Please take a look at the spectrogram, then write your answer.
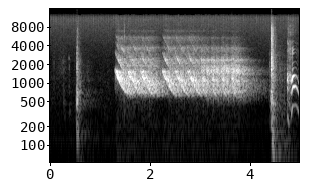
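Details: Code Alarm all-in-one car alarm test: the system is armed by remote, then a door is opened, and right after a door thump a loud warbling siren rises and falls steadily, showing the alarm trips correctly.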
